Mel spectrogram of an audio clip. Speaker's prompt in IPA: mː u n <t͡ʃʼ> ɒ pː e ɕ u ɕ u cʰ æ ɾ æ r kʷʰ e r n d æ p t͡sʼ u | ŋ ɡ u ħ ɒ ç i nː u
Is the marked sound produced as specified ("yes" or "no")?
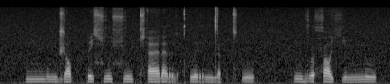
no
